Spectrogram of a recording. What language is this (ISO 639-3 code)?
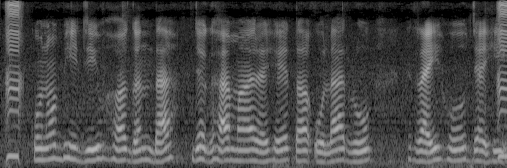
hne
